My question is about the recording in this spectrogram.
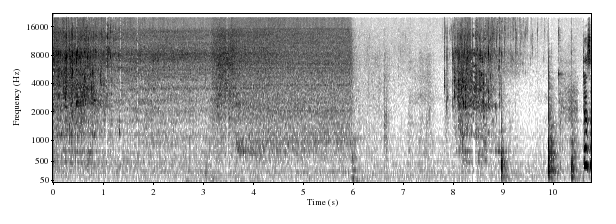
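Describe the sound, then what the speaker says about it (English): Tap water runs steadily into a pot being filled to cover goulash meat for an authentic Hungarian stew, a broad hiss for about six seconds, then quieter splashes and clinks as the flow stops. "So I just want enough water in here to cover the meat"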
